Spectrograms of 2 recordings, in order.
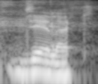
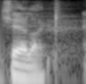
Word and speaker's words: Grzelak: Med reservation för uttalet, för det var fel. – Jelak. – Ja, Jelak.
